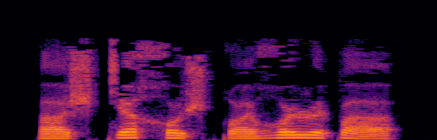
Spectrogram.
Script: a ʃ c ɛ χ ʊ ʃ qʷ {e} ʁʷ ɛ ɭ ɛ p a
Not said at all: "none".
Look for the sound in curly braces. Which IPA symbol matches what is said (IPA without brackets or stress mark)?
ɛ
